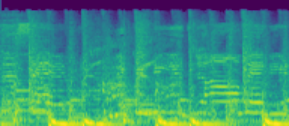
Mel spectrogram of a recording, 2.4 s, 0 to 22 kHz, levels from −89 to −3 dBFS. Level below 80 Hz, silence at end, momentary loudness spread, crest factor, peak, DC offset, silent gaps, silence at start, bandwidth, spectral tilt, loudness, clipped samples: -14 dBFS; 0 s; 1 LU; 10 dB; 0 dBFS; 3%; none; 0 s; 16.5 kHz; -5 dB/octave; -13 LUFS; under 0.1%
